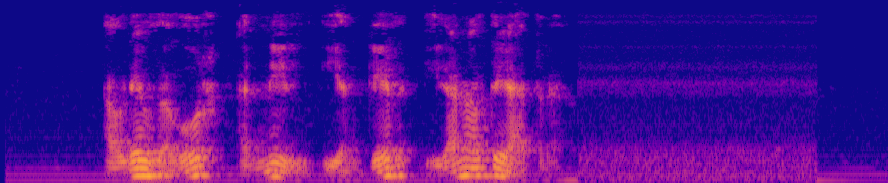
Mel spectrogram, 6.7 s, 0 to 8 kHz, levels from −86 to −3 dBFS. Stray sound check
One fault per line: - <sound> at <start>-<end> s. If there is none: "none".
none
